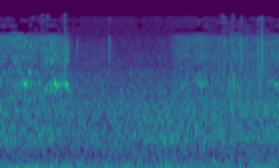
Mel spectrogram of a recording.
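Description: Steady wind noise buffeting the microphone over open water, heaviest in the low end.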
